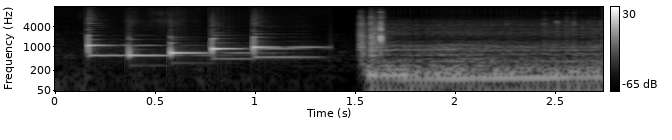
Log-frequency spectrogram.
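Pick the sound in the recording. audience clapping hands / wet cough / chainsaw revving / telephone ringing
telephone ringing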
